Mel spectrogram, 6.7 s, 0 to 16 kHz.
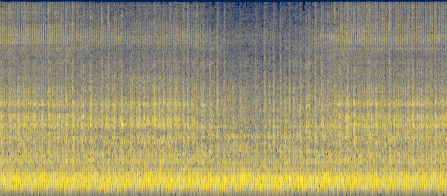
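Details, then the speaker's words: Suzuki GP100 two-stroke on a test rig, fully hot after running 100 ml of fuel: a fast dry rattling knock on every firing stroke at idle. It is piston slap from clearances growing when hot; a rebore and new piston are planned. "we can hear this quite a lot of Pistons in skirts slap on there"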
